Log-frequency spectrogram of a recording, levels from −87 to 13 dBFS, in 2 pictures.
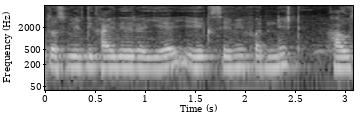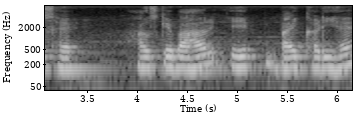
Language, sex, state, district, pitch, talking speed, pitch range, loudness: Hindi, male, Bihar, West Champaran, 165 Hz, 165 wpm, 160-170 Hz, -17 LUFS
